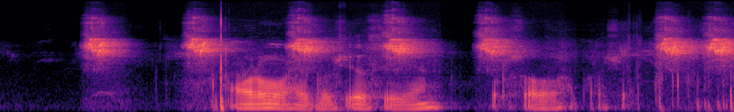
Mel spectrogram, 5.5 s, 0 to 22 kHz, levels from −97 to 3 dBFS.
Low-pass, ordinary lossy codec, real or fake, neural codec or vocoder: none; none; real; none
